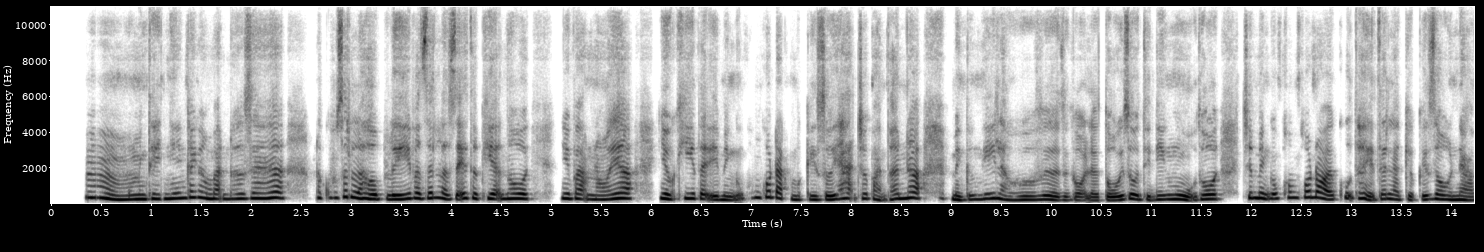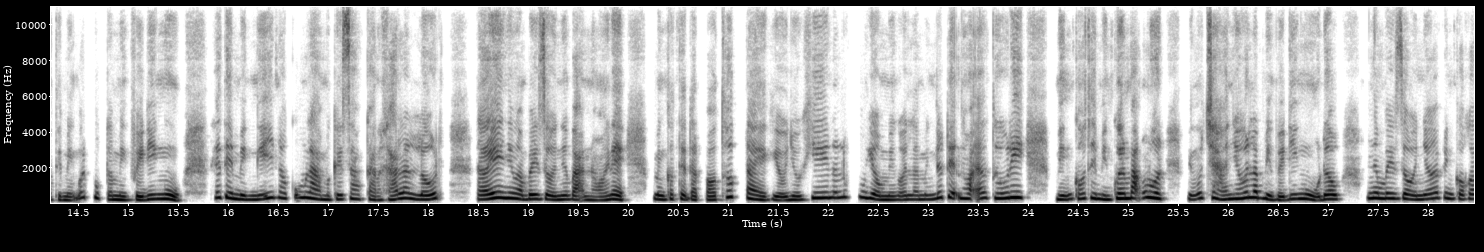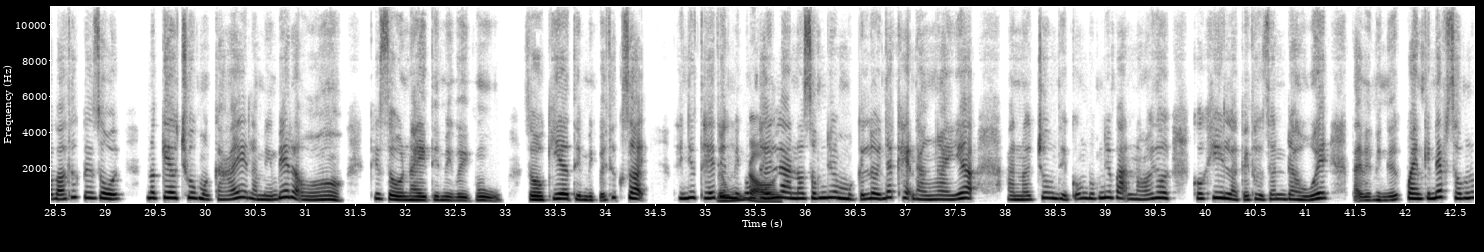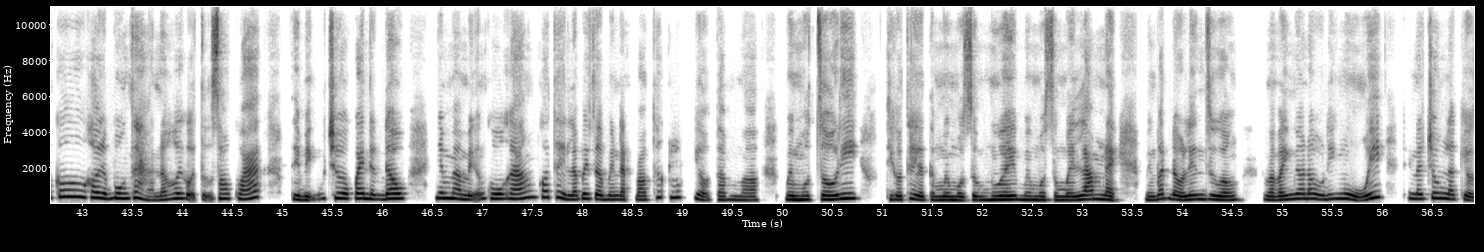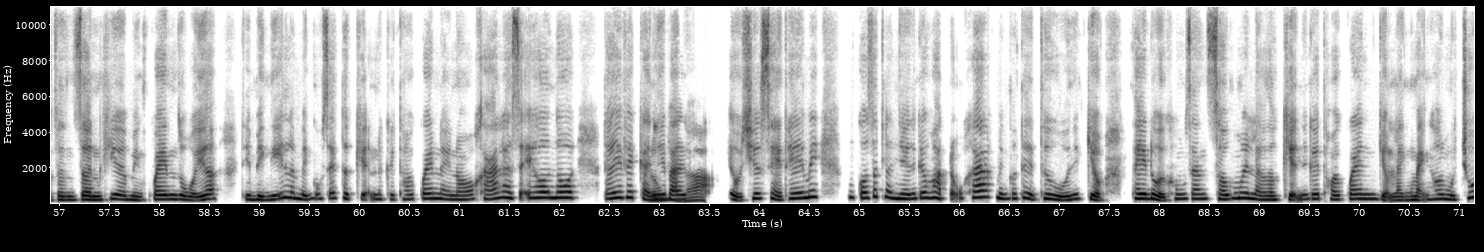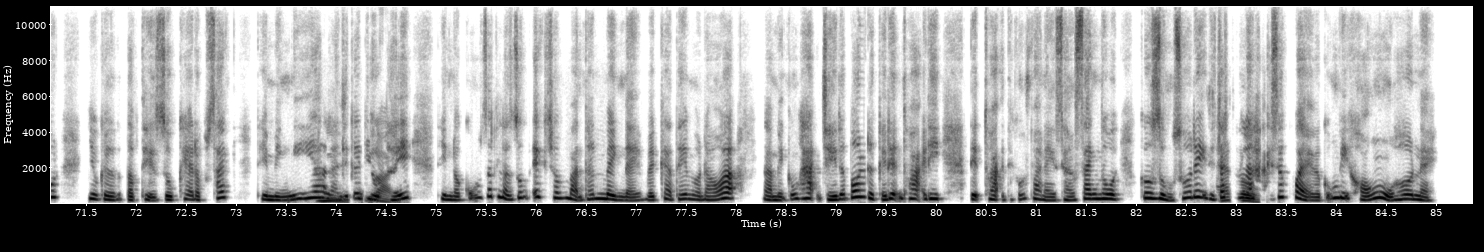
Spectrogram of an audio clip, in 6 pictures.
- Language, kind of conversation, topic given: Vietnamese, advice, Vì sao tôi không thể duy trì thói quen ngủ đúng giờ?
- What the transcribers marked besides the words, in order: other background noise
